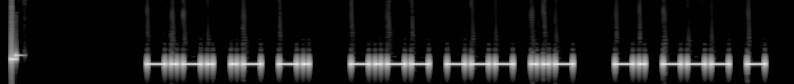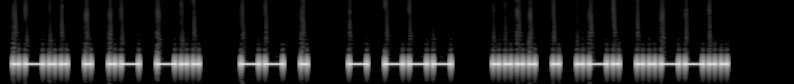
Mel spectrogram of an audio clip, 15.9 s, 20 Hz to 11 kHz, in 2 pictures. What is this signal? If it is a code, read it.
Morse code, heard as a keyed tone, about 19 wpm, 700 Hz. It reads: CAN YOU NOT LEAD ME TO HER?
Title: Sentences from Top 1000 Words - Review Part 2 - 20wpm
